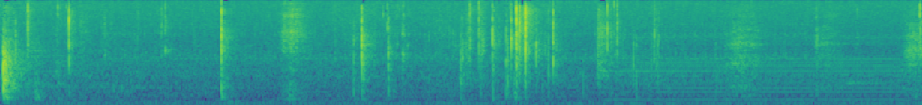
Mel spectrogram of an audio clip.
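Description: Soft, scattered crinkles and clicks of a snack wrapper being handled, with a faint steady hum in the last two seconds.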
